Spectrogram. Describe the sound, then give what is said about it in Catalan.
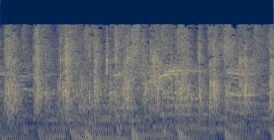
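A packed live audience at a radio broadcast applauds steadily, real rather than canned applause, dense overlapping claps filling the whole stretch at an even level, with a low humming tone running underneath. “I no són de llauna, els aplaudiments. Aquest cop són de veritat, per una vegada a la ràdio.”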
